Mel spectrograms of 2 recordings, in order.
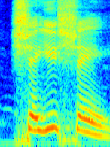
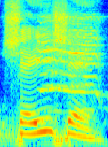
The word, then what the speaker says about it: Seyi Shay: Like shea butter. Uh-huh. Yes. So Seyi Shay. Seyi Shay. Seyi Shay. In Nigeria, when you see an S before another letter, it's normally pronounced sh.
